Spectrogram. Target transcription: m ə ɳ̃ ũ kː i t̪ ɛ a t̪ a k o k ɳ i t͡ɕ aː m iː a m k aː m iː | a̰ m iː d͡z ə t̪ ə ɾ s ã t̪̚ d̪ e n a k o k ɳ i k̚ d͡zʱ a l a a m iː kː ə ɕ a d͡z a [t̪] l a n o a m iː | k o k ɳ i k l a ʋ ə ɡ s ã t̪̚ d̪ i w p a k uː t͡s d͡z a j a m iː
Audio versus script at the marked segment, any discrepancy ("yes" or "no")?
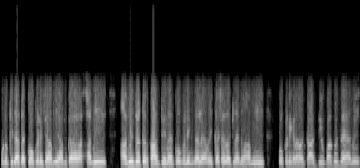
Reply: no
